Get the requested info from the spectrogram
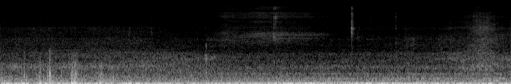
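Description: Steady low road rumble and tyre noise of a car driving on an asphalt highway, heard from inside the cabin. Near the end an oncoming van rushes past with a swelling whoosh.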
